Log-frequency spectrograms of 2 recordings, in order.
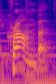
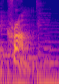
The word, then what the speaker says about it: crumb: So that's why we don't say crumb, we simply say crumb. Other words with a silent B are bomb, comb, crumb, dumb, lamb, limb, numb, thumb, tomb.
